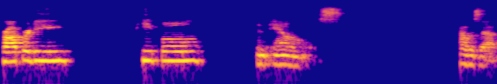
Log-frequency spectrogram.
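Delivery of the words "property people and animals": speaking deliberately slowly. Listing things for listeners after promising to slow down: speaking deliberately slowly. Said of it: "I'm gonna try to really slow down".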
